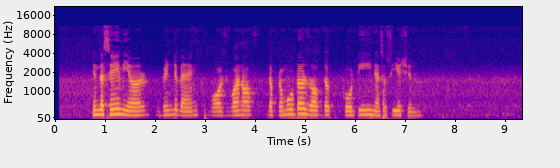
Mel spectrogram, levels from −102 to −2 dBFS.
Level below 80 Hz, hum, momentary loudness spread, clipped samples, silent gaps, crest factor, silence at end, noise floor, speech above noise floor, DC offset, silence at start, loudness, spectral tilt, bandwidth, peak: -56 dBFS; none; 16 LU; under 0.1%; none; 24 dB; 2.05 s; -56 dBFS; 32 dB; under 0.1%; 0.75 s; -24 LUFS; -8.5 dB/octave; 11 kHz; -2 dBFS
